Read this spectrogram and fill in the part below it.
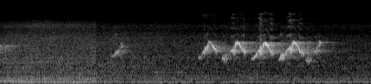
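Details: Sooty-headed bulbul, sung for young males to learn varied songs: a soft lead-in note, then a rapid series of five rising-and-falling whistles.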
